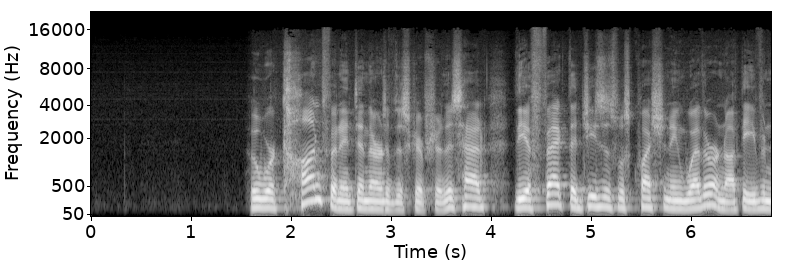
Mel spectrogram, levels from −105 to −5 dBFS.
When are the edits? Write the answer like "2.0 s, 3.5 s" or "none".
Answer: 2.9 s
